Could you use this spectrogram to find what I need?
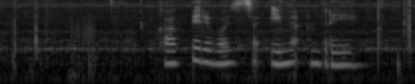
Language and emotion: Russian, neutral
